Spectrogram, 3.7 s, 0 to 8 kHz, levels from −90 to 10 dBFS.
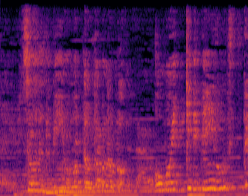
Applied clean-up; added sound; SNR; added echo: none; none; none; reverberation time 0.8 s.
